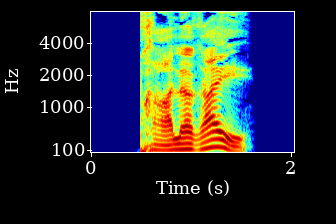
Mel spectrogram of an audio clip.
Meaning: bragging
- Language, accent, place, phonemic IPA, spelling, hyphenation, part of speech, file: German, Germany, Berlin, /pʁaːləˈʁaɪ̯/, Prahlerei, Prah‧le‧rei, noun, De-Prahlerei.ogg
